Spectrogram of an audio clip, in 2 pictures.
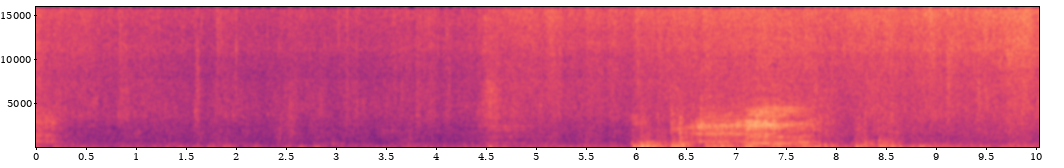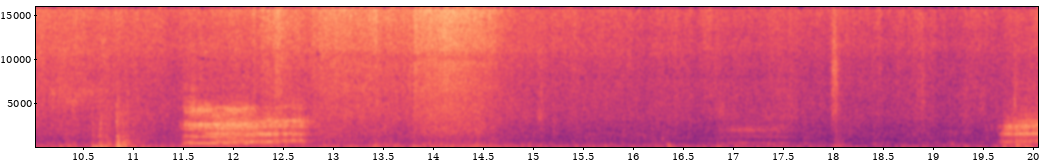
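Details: Bleating from farm sheep awaiting feed at Ewetopia Farms on a routine chore day. Two long, strongly vibrating bleats stand out, with a softer third call later, against steady background noise and clatter.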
